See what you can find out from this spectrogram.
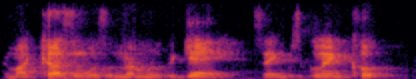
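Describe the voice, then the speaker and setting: A man in his fifties from Philadelphia with an American accent, reminiscing casually as an interview guest in a halting way, repeating words as he goes. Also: a little mellow. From Philadelphia, United States. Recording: dull lo-fi call, rumbling noise.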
